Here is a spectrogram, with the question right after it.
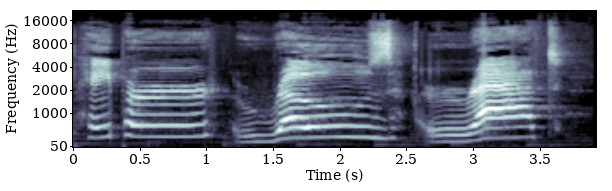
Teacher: o nosso R retroflexo que é o r do interior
